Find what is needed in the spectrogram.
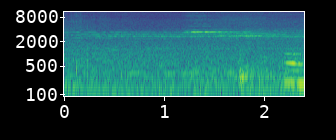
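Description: Steady hiss and hum of a hall's public-address microphone between recited lines, with a faint high-pitched ringing tone coming in about a second in.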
